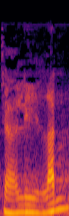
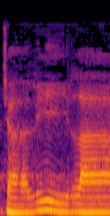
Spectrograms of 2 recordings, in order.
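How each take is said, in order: First: The word ends in a short vowel plus n. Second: The word ends in a lengthened vowel without n. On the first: The reading continues to the next word. "Jalilan itu kalau masih ada hubungannya atau masih ada lanjutnya" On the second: The reading stops at this word. "kalau berhenti jadinya jalila"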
